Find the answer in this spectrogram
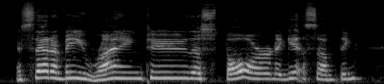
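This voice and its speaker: A woman speaks very slowly. Her pitch is high. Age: 60s. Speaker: home herbalist, channel host. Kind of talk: casual how-to tutorial. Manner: casual, halting with fillers.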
